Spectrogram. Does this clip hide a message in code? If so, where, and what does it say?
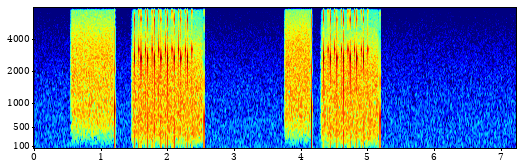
Yes: pulse dialling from 0.5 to 5.2 s, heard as a rotary dial, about 10 pulses a second. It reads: 9 7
